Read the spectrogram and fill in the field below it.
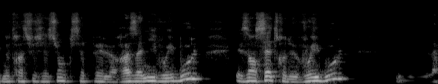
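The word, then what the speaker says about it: Vohibola: association qui s'appelle Razani Voéboul, les ancêtres de Voéboul, la forêt du même nom, Voéboul, que je vous engage à découvrir sur Internet. Vous faites Google Voéboul, ça s'écrit Voibola, V-O-H-I-B-O-L-A, et vous verrez qu'elle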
